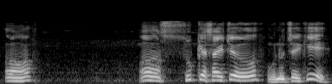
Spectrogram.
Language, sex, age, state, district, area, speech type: Nepali, male, 45-60, West Bengal, Darjeeling, rural, spontaneous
